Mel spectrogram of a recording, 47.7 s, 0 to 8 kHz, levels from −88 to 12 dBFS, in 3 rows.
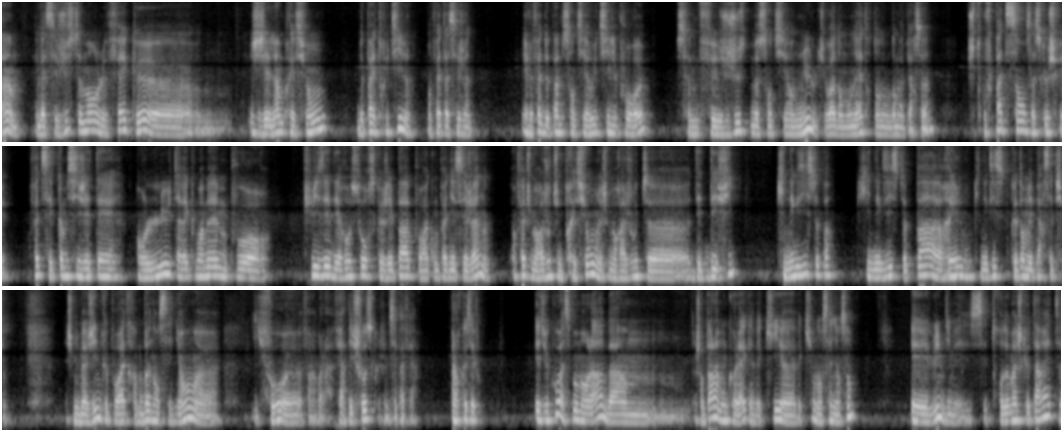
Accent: French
